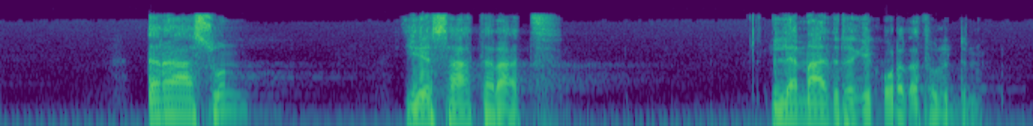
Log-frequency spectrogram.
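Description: A man speaks calmly in short phrases into a microphone, with pauses between them.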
